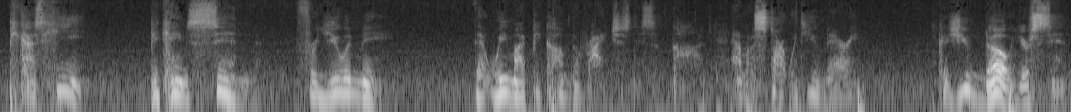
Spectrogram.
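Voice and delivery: hushed and solemn, with weighted pauses; tender hush. Real, not acted. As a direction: confide it gently, as if to one person. Intimate gospel appeal in a hush.

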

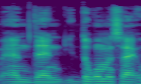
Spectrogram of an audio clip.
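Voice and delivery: usual speaking voice

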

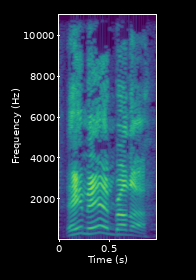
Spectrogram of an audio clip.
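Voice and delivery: loud, high "Amen, brother" holler; hammed-up amen shout from the pews; acted congregant's amen. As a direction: imitate an eager churchgoer shouting back. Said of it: "you're like".

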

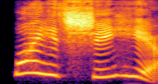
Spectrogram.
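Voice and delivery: loud, high, slow indignant question; glaring demand. A narrator's reading. Teacher glaring at an uninvited girl, indignant demand. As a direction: demand it slowly, pitched right up. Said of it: "asked Mister Spencer as he glared".

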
